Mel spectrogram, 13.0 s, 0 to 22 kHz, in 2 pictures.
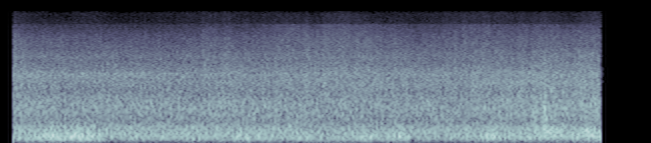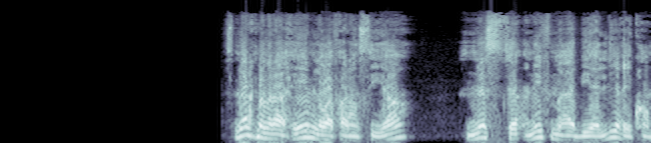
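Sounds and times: rushing wind-like noise: 0:00.1 - 0:06.0.

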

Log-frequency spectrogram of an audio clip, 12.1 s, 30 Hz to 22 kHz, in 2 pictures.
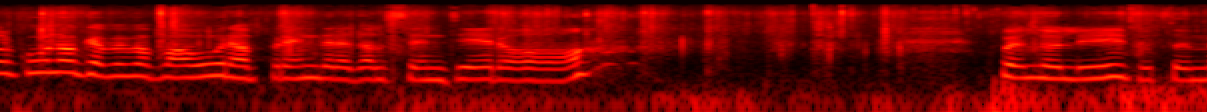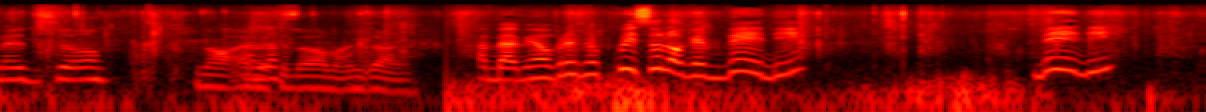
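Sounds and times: footsteps on gravel: 0:00.0 - 0:12.0
low wind rumble on microphone: 0:08.2 - 0:12.0.

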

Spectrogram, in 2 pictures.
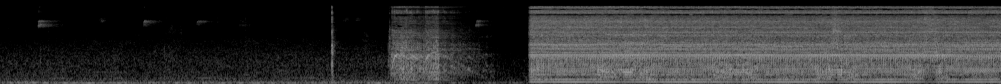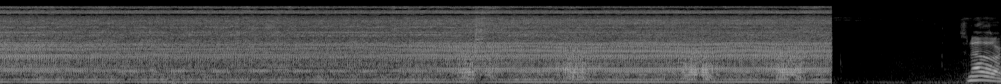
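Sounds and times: pressure washer motor humming: 0:05.3 - 0:18.4.

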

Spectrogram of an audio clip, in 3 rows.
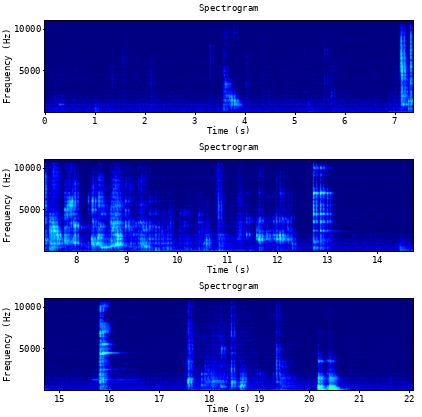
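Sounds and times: wet mouth sounds of eating: 0:07.0 - 0:12.4
mouth sounds of drinking: 0:07.1 - 0:12.2
wine glass clinking: 0:15.7 - 0:16.5.

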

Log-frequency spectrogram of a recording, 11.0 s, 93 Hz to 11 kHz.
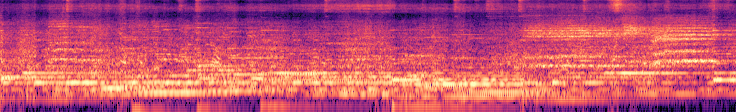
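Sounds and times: children's choir singing: 0:00.0 - 0:03.4, 0:04.5 - 0:11.0.

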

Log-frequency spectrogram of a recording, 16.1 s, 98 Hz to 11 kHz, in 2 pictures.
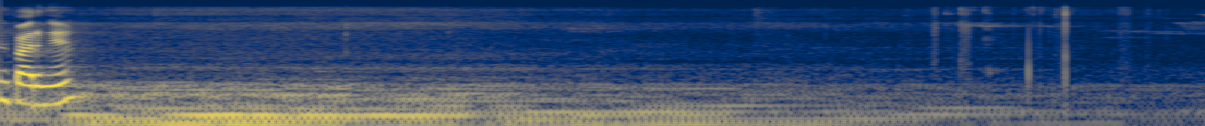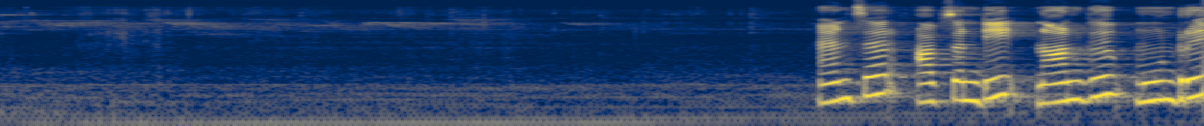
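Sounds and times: low rumble: 0:00.0 - 0:07.5.

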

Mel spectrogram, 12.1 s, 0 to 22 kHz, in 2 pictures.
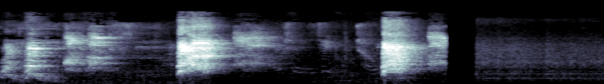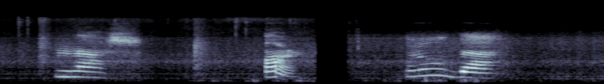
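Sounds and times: dog barking: 0:00.0 - 0:02.8, 0:03.8 - 0:04.5.

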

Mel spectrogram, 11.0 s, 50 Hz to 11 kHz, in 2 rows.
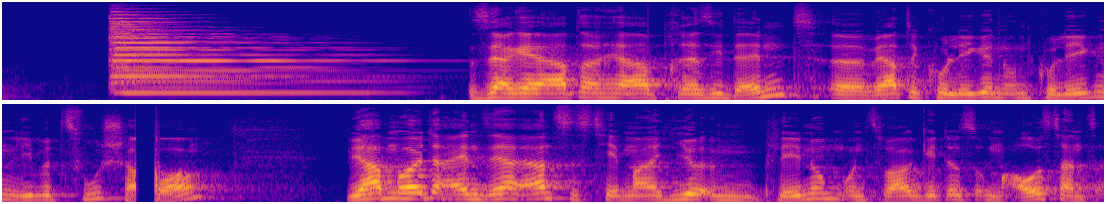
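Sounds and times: gong struck: 0:00.6 - 0:02.1.

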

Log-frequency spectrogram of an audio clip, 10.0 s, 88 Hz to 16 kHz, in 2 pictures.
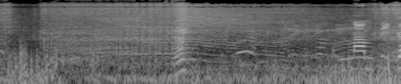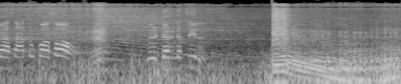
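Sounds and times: motorcycle engine revving: 0:00.0 - 0:03.4, 0:04.6 - 0:10.0.

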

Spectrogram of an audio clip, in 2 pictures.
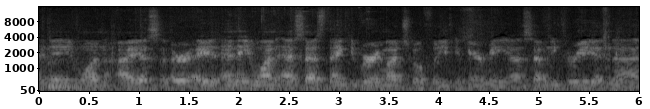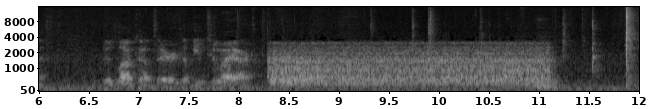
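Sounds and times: radio static hiss: 0:08.3 - 0:11.2
loud sharp clap: 0:11.5 - 0:12.0.

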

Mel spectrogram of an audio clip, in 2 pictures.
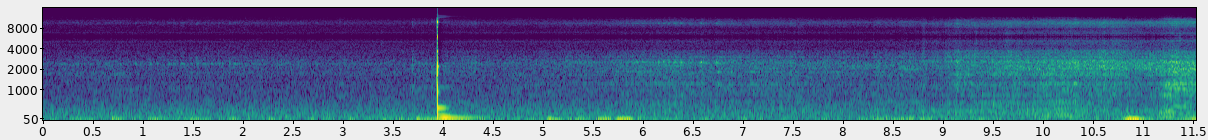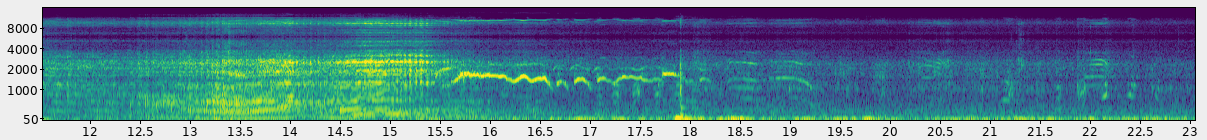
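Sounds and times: motorcycle engines revving: 0:05.9 - 0:15.8
wavering high-pitched cry: 0:15.6 - 0:18.3.

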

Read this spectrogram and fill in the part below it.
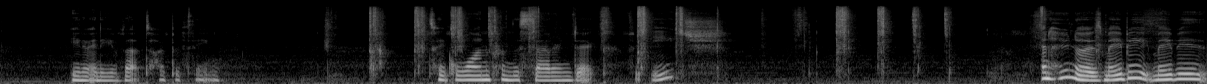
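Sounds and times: cards rubbing and slipping: 0:03.7 - 0:05.5, 0:06.4 - 0:09.6.

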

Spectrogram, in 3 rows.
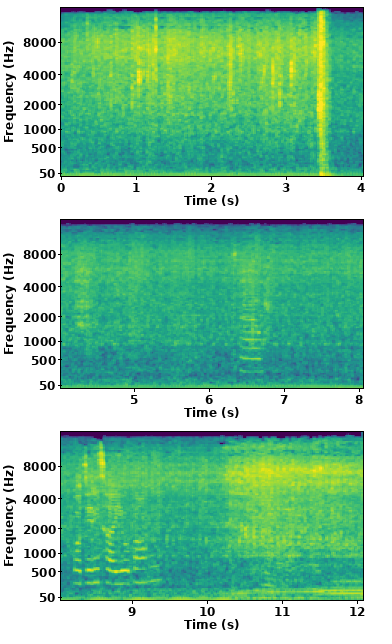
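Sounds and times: car engine running: 0:00.0 - 0:12.0
car door slamming: 0:03.4 - 0:03.7.

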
